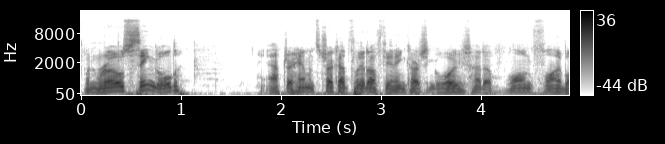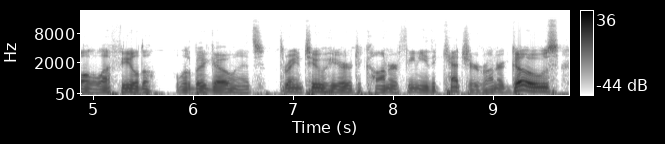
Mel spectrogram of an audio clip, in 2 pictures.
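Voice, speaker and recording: A man from San Diego doing play-by-play commentary for a baseball game, chatting between pitches. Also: brisk, no room sound. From San Diego, California. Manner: relaxed, chatty between pitches, jumps up loud on big hits. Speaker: play-by-play announcer.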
